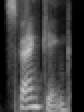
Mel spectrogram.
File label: "spanking", Indian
